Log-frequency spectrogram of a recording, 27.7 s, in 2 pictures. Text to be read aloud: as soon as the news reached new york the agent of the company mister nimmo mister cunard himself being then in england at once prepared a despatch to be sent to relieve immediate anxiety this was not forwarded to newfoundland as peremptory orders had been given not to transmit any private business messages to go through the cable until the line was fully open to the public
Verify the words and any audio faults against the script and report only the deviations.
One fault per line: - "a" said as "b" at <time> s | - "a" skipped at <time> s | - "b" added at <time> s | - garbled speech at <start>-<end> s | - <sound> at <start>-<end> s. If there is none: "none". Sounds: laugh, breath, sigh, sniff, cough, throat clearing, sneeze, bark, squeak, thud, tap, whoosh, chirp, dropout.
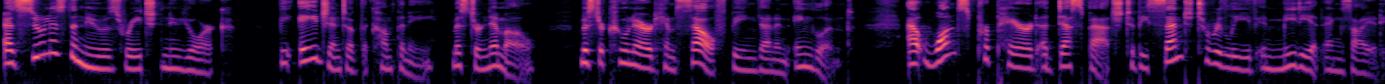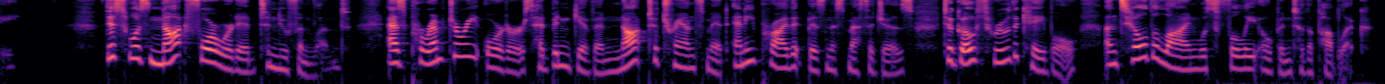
none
